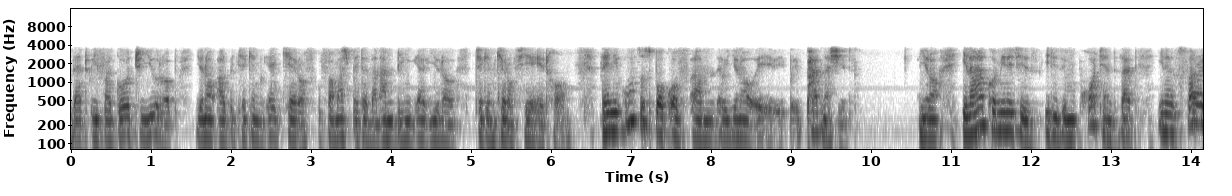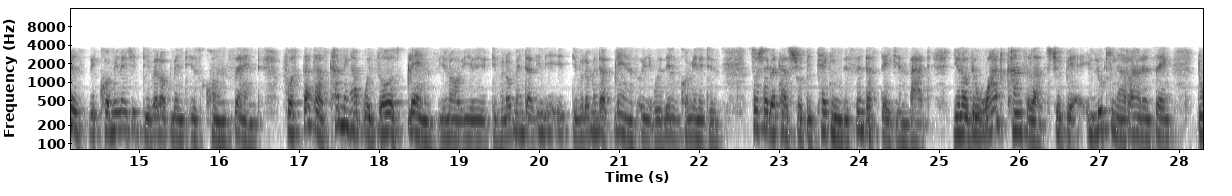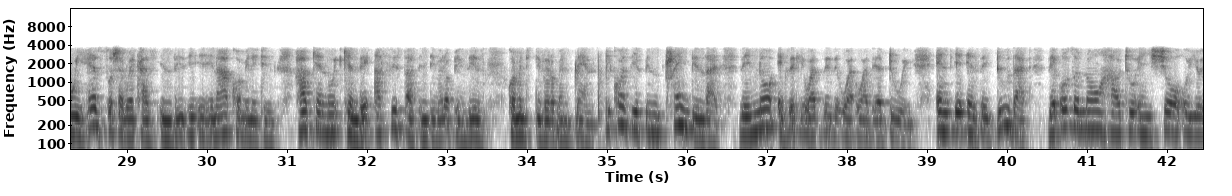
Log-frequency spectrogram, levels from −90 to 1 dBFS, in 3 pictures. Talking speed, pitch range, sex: 195 wpm, 120-155 Hz, male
